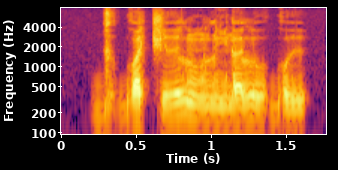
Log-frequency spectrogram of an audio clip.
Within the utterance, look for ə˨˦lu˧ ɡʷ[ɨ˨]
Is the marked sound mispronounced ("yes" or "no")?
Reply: no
